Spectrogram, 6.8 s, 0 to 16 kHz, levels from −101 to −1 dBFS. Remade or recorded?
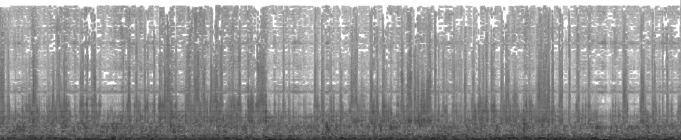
remade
